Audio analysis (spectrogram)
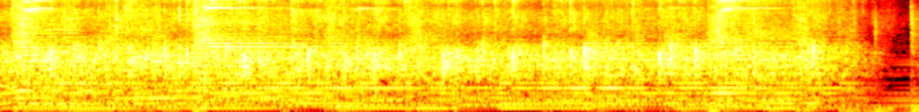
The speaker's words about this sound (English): Come on, somebody. Let's clap for joy. Let's clap for joy.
